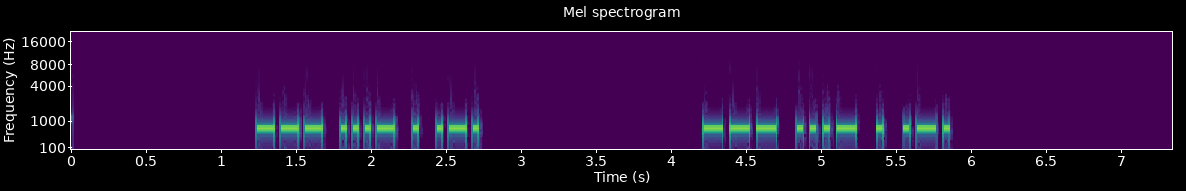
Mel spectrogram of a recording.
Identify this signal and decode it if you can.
Morse code, heard as a keyed tone, about 27 wpm, 700 Hz. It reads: OVER OVER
